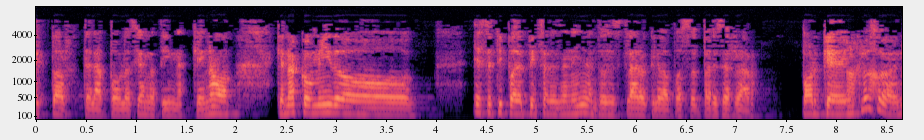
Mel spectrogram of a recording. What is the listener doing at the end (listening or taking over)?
listening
